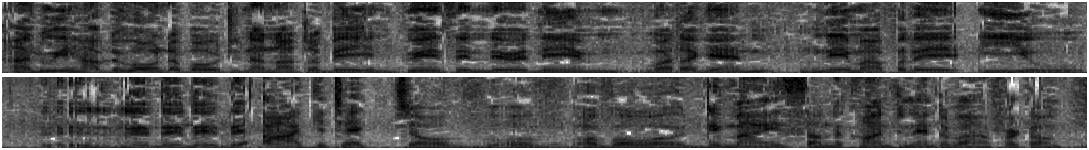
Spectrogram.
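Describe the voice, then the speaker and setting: A man at a moderate pace with hardly any pauses and very even loudness, over music in the background, with audible room echo. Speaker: radio talk show host. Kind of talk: casual political discussion. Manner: halting, repeats words.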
